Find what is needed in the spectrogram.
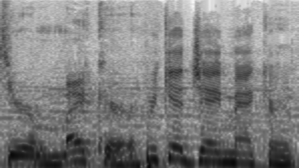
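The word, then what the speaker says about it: D'yer Mak'er: Por que J. Macker? Eles escreveram desse jeito aí porque a pronúncia, eu tô pronunciando errado, mas a pronúncia com o inglês britânico fica parecendo a palavra Jamaica.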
